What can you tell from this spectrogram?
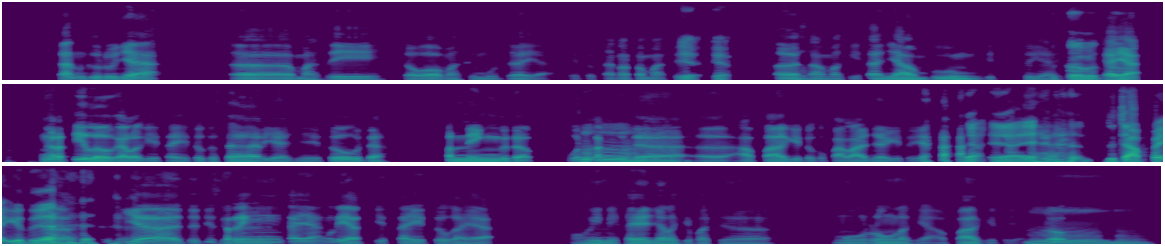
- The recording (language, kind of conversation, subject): Indonesian, unstructured, Pelajaran apa di sekolah yang paling kamu ingat sampai sekarang?
- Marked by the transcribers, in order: other background noise; laughing while speaking: "ya"; chuckle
